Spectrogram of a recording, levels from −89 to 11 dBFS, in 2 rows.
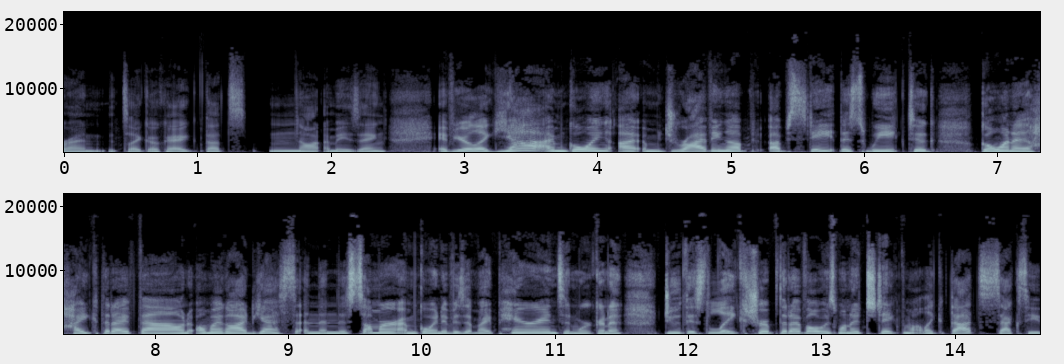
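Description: From 9.46 s to 13.49 s, right after "then this", the speech turns thin, bright and sibilant: pre-emphasis left on. The treble lift applied before recording or transmission was never undone by the matching de-emphasis. The shape fits the FM 50 µs curve, and at 10 kHz the highs sit about 10 dB above their level at 1 kHz. Sibilants hiss and the body of the sound recedes until the passage ends.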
